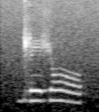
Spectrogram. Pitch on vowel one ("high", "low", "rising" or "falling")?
high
